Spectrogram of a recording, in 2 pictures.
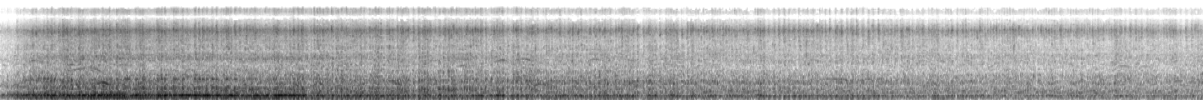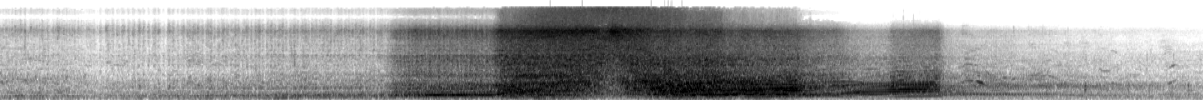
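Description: Drag race car engine at full throttle, starting suddenly and then fading over about fifteen seconds as it runs away down the track. About twenty seconds in, a much louder, close engine sound with a rushing noise comes in for about seven seconds, then drops away suddenly.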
